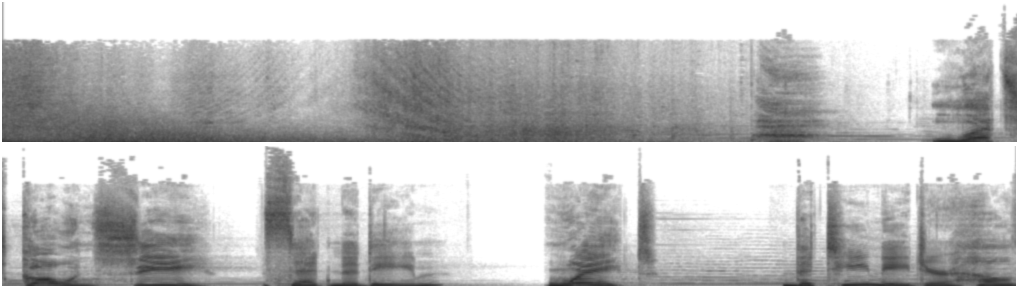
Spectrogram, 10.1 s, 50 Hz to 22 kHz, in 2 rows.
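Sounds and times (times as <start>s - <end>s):
loud deep fireball impact explosion boom: 0.0s - 3.6s
crackling debris from explosion: 0.0s - 4.5s
speech: 4.7s - 8.4s, 9.0s - 10.1s.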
